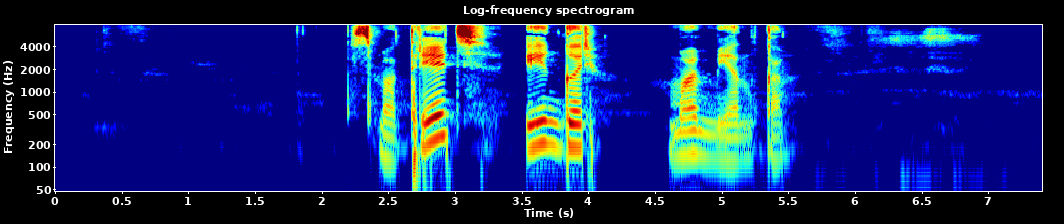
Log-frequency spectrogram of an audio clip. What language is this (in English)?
Russian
